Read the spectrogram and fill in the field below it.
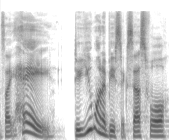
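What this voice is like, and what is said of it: Mimics a recruiter's sales pitch. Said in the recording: “I was like mimicking what was taking place.”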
